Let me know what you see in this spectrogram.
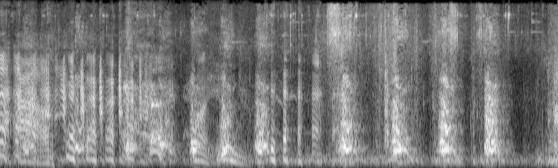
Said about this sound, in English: Let's go to footage from the monkey attacking this dog or these dogs. Okay, here's one angle.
